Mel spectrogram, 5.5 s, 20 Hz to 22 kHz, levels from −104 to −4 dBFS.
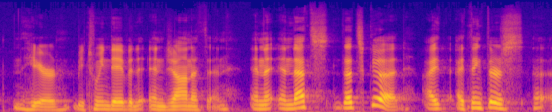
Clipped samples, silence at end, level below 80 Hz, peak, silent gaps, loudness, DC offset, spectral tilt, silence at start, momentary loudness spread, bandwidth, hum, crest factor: under 0.1%; 0 s; -56 dBFS; -4 dBFS; none; -22 LUFS; under 0.1%; -6 dB/octave; 0.15 s; 11 LU; 14 kHz; none; 18 dB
